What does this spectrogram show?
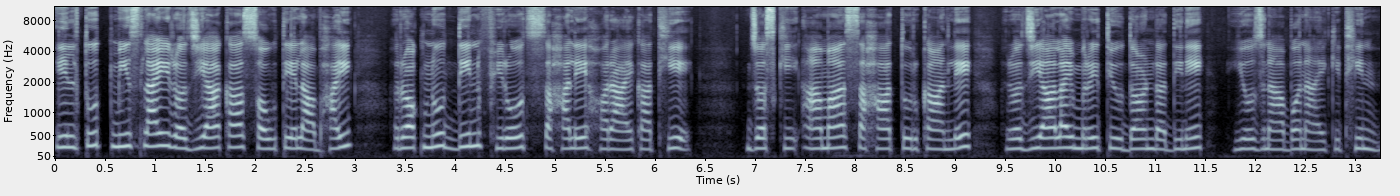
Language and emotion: Nepali, neutral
